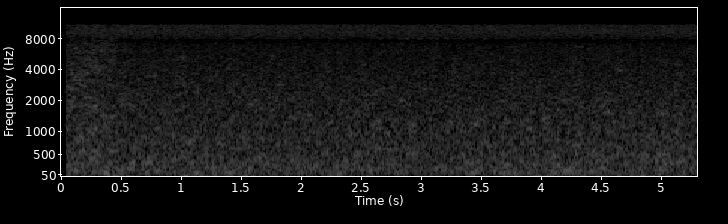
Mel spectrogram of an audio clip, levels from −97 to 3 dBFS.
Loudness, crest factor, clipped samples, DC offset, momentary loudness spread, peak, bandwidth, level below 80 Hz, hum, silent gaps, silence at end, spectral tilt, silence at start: -64 LUFS; 16 dB; under 0.1%; under 0.1%; 2 LU; -50 dBFS; 11.5 kHz; -82 dBFS; none; none; 0 s; -2.5 dB/octave; 0.05 s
